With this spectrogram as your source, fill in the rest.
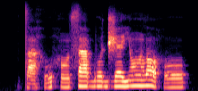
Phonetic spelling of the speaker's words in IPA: t a˨ h u˨˦ h ɔ̃˧ s a˦ b o˦ d͡ʒ ɛ˦ j ɔ̃˦ l ɔ˦˨ h o˧

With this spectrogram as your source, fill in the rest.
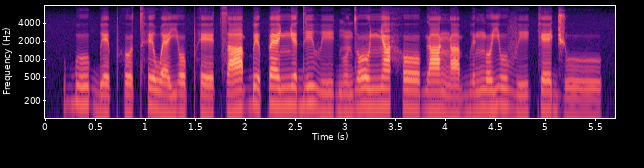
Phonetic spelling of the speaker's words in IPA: ɓ uː˦ ɡ͡b e˨ pʰ ʊ˨ tʰ ɪ˦ w ɛ˨ j o˨ pʰ eː˨ t͡s aː˨˦ ɓ ɪ˦˨ p ɛ˦ ɲ ɪ˦ d i˦ β iː˨ ɡ ũ˨ d oː˦ ɲ ã˦ h oː˦ ɡ aː˦ ŋ a˨ b ɪ˦ ŋ ʊ˦ j u˦ v i˨˦ k e˦ d͡ʒ uː˨

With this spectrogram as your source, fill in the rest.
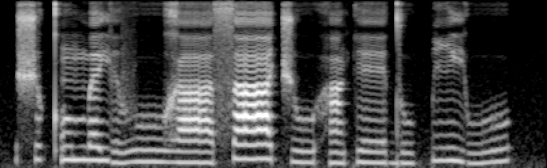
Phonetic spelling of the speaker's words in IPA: ʃ ʊ˦ kʼ ũ˦ m ɛ˦ j ɪ˨ v uː˨ ɣ aː˨ s aː˦ t͡ʃ uː˨ h ã˨ k eː˨ d uː˨ k͡p iː˦ j uː˨˦

